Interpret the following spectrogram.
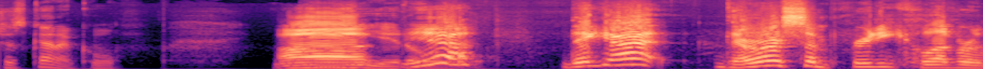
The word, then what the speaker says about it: Uiro: But yeah, that's weird because oh no, it's just UIRO, and it's still pronounced the same way, which is kind of cool. yeah. Wiro.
